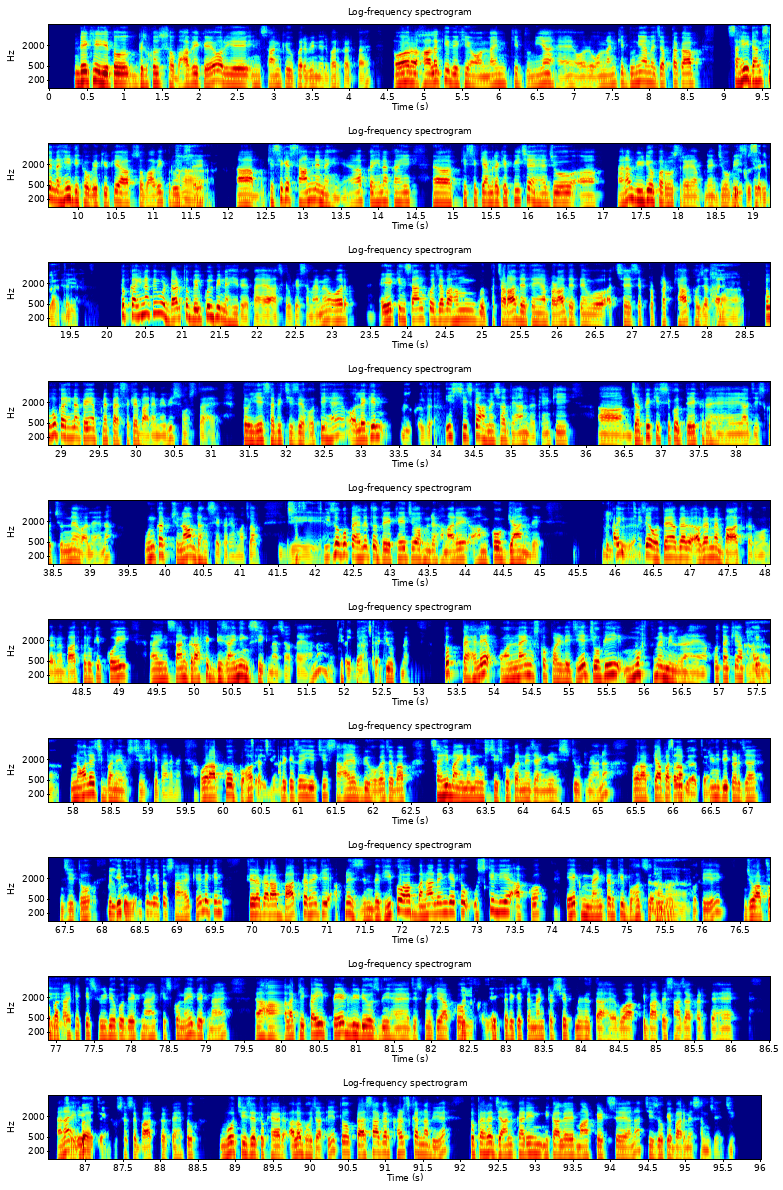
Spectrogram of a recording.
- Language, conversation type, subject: Hindi, podcast, ऑनलाइन सीखने से आपकी पढ़ाई या कौशल में क्या बदलाव आया है?
- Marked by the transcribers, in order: in English: "ऑनलाइन"; in English: "ऑनलाइन"; in English: "स्क्रिप्ट"; in English: "ग्राफिक डिजाइनिंग"; in English: "इंस्टीट्यूट"; in English: "ऑनलाइन"; in English: "नॉलेज"; in English: "इंस्टीट्यूट"; in English: "क्लीन"; in English: "मेंटर"; in English: "पेड वीडियोज़"; in English: "मेंटरशिप"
